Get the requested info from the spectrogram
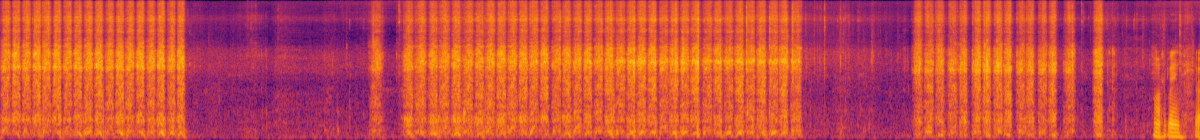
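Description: Folding hand pruning saw cutting into living wood at the base of a small tree, in quick, even back-and-forth rasping strokes. The sawing comes in three runs, stopping for about three seconds after the first and for a second or two after the second.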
